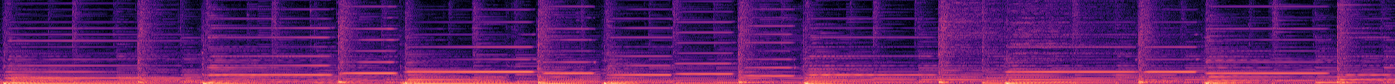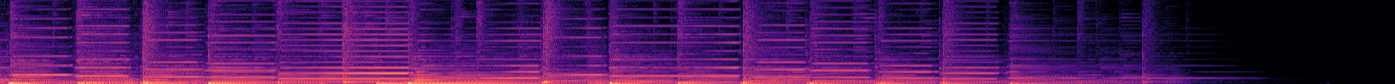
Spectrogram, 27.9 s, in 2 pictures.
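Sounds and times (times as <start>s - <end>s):
harp: 0.0s - 25.6s.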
